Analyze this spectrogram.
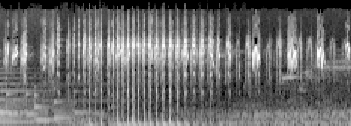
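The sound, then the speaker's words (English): A flock of dozens of birds swirls overhead, swooping and gliding in pursuit of insects, calling in a dense stream of rapid, high chirps and twitters overlapping continuously. Near the start, a brief run of low, stepped tones sounds underneath. “Swirling overhead, dozens of birds swoop and glide in pursuit of insects.”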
